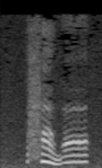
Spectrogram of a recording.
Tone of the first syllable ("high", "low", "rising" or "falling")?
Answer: falling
